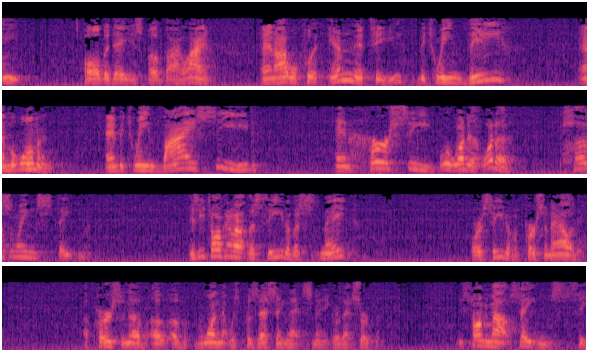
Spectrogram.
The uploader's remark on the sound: Ketha Heights Baptist Church ~ Live Broadcast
